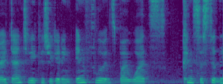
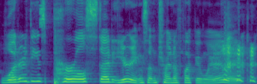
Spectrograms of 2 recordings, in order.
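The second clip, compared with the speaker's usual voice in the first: exasperated self-quote; 3 semitones higher, 11 dB louder than usual. Retold or imitated. Woman mocking her past self, loud and laughing. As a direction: blurt it out like a sudden realisation. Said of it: "like, "Oh shit".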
